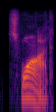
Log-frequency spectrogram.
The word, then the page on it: swat: American English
